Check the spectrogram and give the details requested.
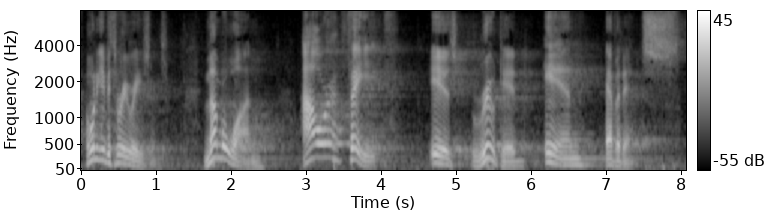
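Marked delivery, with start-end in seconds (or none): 2.9-8.0 very slow, word-by-word emphasis; emphatic declaration. Real, not acted. Preacher states first main point.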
